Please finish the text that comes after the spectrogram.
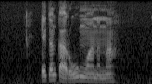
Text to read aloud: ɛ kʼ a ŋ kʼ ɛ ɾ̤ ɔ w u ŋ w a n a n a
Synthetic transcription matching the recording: ɛ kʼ a ŋ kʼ a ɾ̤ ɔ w u ŋ w a n a n a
